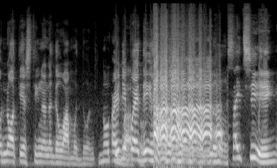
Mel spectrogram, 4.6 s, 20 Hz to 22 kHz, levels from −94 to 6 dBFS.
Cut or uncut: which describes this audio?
cut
